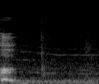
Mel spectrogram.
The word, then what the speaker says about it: he: Let's start with e. E, all by itself, means I have. It's spelled H-E. And of course we have the silent H there from haber in e, H-E.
